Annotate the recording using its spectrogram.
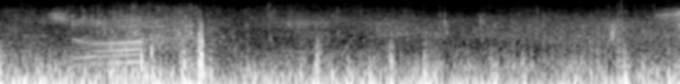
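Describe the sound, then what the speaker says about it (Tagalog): Strong wind buffets the microphone on a fishing boat at sea off the Palawan islands, a steady low roar with water movement, while a voice speaks briefly near the start. "medyo malakas yung hangin, malakas yung current."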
